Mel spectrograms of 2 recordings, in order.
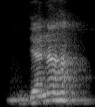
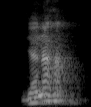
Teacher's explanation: जो विसर्ग है ना, ह जैसा उच्चारण होता है, हल्के हल्का सा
